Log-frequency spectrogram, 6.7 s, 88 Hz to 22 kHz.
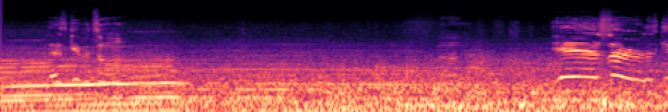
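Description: Chevrolet Camaro ZL1 1LE accelerating hard through Atlanta city streets, a loud, deep engine roar heard from inside the car, with someone talking over it near the start and end.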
